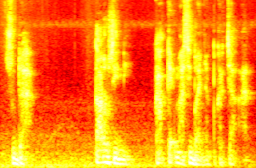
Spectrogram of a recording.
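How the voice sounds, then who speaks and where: A man voicing a stern old village grandfather who practises mystic arts, speaking slowly and dismissively. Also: low-pitched, a bit bright, a little hiss or hum, voice pushed down. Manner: slow, commanding, dismissive.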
